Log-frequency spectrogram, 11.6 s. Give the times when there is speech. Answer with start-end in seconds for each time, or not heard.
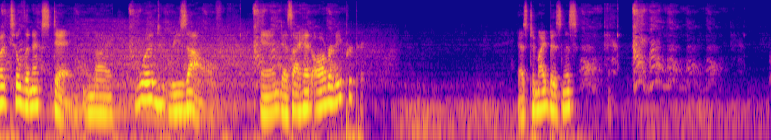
0.0-5.5, 7.8-8.7.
